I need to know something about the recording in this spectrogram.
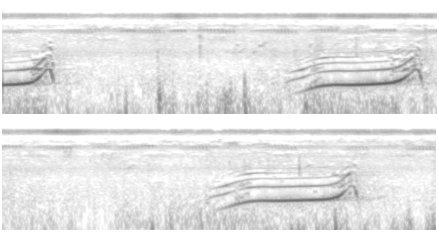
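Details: Hyenas calling near elephants give long, rising whooping calls, each sweeping upward and repeated every few seconds.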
